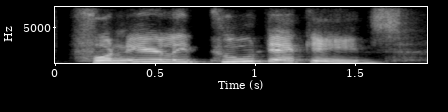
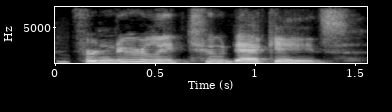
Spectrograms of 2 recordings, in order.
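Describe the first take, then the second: First: It is said in a put-on character voice. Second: It is said in the speaker's natural voice.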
